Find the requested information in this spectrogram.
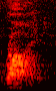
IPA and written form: raˑɪd (ride)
